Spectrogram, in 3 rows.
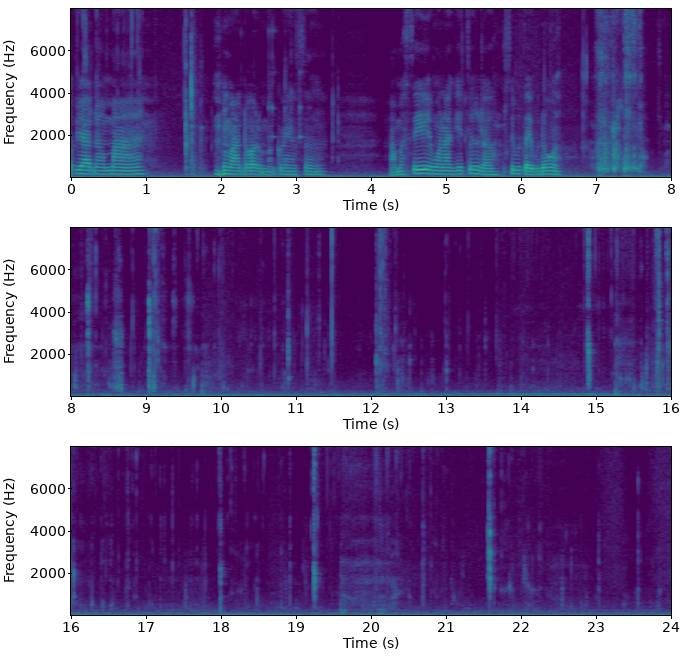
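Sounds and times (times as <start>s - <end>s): person chewing food: 6.8s - 24.0s.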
